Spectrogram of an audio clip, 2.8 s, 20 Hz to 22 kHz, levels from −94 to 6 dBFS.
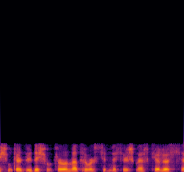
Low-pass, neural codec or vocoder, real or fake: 3.6 kHz; codec, 16 kHz, 1 kbps, FunCodec, trained on LibriTTS, 50 frames a second; fake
